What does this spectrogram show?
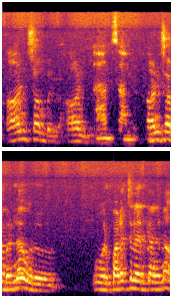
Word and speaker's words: ensemble: என்னன்னு படிக்க கூடாது. ஆன்சாம்பிள்.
